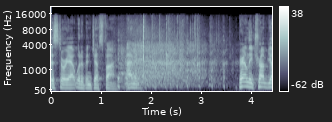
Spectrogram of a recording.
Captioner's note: laughter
